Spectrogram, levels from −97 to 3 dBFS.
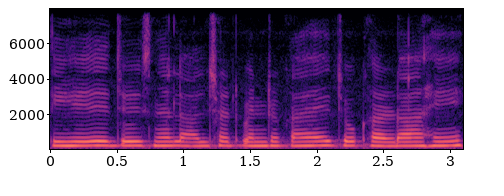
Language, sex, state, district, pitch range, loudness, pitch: Hindi, female, Bihar, Supaul, 230-240 Hz, -31 LUFS, 235 Hz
